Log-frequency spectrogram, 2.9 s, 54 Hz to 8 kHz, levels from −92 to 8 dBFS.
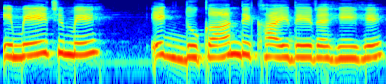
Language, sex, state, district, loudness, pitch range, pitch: Hindi, female, Uttar Pradesh, Muzaffarnagar, -12 LUFS, 265-315 Hz, 275 Hz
